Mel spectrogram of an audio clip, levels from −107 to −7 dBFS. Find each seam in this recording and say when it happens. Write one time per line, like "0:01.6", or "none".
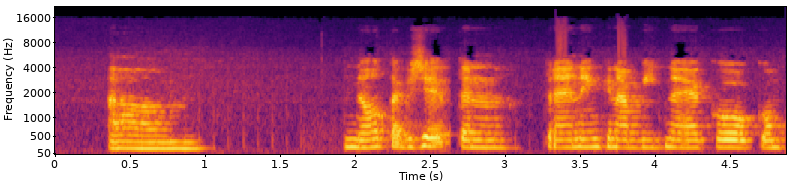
0:02.6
